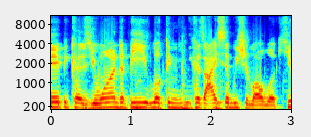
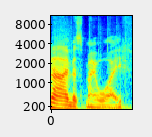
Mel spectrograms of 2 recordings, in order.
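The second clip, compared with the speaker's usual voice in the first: very low, hushed tone of dawning realization; 10 semitones lower, 6 dB quieter than usual. Playing a character thinking it over: sudden realization. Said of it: "just the realization".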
